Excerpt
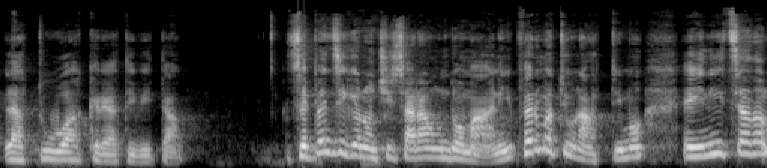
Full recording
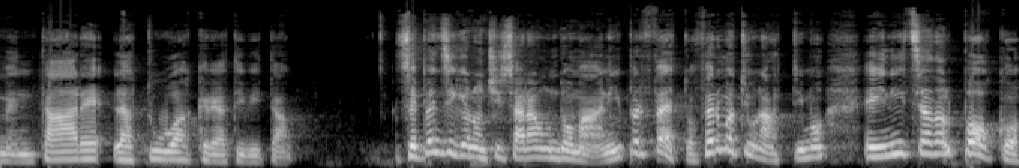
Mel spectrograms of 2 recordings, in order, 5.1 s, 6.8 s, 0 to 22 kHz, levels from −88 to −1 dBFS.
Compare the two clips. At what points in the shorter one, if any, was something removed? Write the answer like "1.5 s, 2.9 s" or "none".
3.4 s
